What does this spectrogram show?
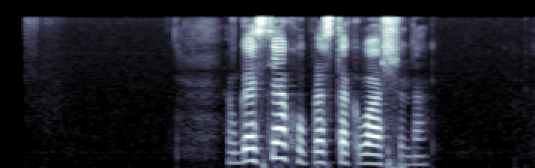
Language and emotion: Russian, neutral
